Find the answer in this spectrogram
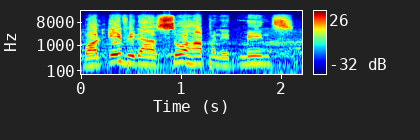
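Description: A middle-aged man with a Nigerian accent explains a story in an interview, speaking deliberately and haltingly into a handheld microphone. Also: high-pitched, steady tone. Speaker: stage actor being interviewed. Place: large bare indoor hall. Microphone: handheld microphone held at the mouth. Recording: handheld mic with clear background noise.

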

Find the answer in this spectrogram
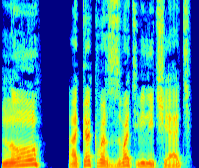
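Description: A man's voice: medium pitch, sing-song, slow, no echo, clean studio sound. A man voicing a jovial, mock-friendly director of a children's institution in an audiobook, coaxing with a hint of menace. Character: jovial, syrupy adult male institution director, lightly menacing.

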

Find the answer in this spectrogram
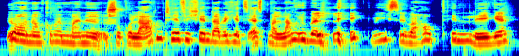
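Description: A woman with a cold and a hoarse voice, chatting casually as she narrates a home baking video and correcting herself as she goes. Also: mid-range voice, fast talker. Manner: chatty, self-correcting, homely. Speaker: cooking channel host. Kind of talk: casual recipe voice-over. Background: soft guitar music.

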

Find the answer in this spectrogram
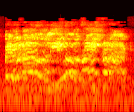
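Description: A man voicing an excited announcer in a radio ad, shouting the offers. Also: extremely high pitch, measured pace, a little hiss or hum, heavily acted. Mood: hyped. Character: hyped male ad announcer. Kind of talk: radio ad acting. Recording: echoey distant ad playback with music.

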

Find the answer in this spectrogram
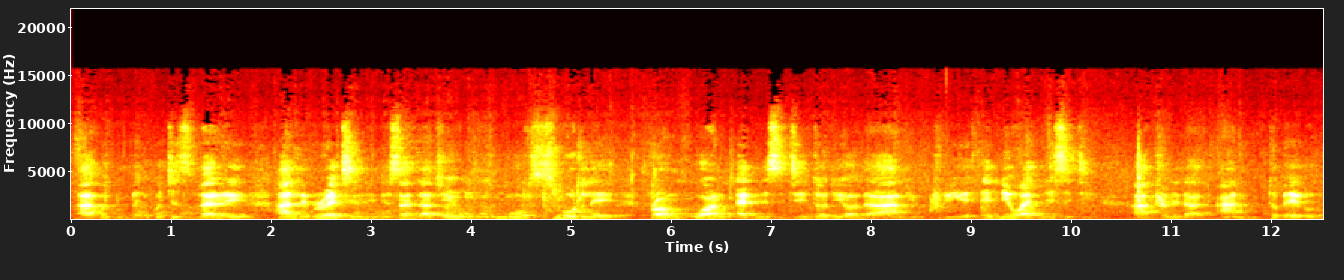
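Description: A man interviewing an author onstage in front of a large audience, pausing often with "uh" and "um". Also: mid-range voice. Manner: hesitant, full of "uh" and "um". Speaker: interviewer at a book launch. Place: stage before a large indoor audience. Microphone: handheld mic. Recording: echoey hall, distant from the mic, with noise.

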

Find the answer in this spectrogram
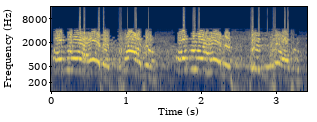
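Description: A man's voice: very high-pitched, lively intonation, fairly quick. A man with an American accent preaching an impassioned, emphatic street sermon, repeating his phrases over and over. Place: outdoors on a busy city plaza by a street. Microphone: handheld microphone through a portable speaker, heard from a distant camera. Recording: distant, dull outdoor recording with street and crowd noise.

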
